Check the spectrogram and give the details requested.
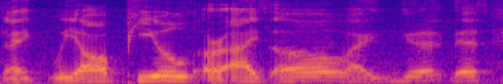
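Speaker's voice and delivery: ordinary delivery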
